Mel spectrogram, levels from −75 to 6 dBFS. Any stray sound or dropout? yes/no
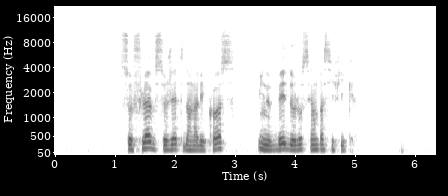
no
